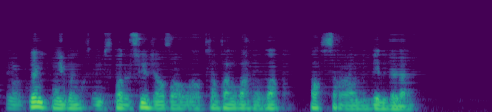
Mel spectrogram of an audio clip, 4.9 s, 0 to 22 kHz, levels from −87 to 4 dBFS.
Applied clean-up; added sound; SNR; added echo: neural mask model DeepFilterNet 3.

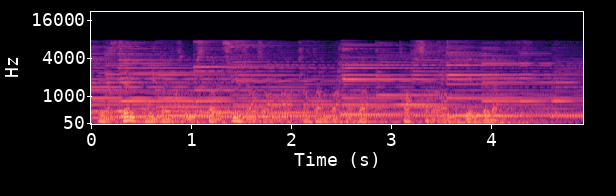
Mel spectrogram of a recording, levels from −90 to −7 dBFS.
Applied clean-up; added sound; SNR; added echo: none; Harp; 0 dB; reverberation time 2.3 s.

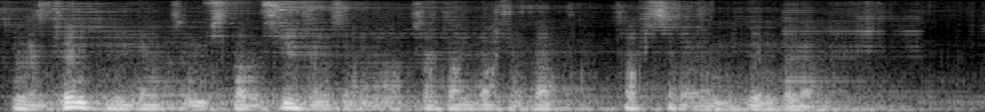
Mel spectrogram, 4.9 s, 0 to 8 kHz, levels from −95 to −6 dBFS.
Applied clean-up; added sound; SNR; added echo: neural separator model SepFormer DNS4.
